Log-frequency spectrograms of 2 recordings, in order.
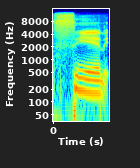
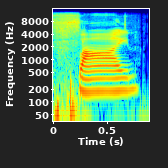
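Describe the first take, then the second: First: The word has a short vowel, like 'sin'. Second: The word has a long vowel, like 'sign'. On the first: The speaker calls it wrong. "It is not sin" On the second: The speaker calls it right. "It is sine theta"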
